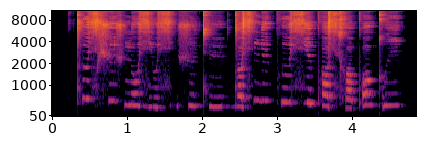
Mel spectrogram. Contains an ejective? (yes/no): yes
